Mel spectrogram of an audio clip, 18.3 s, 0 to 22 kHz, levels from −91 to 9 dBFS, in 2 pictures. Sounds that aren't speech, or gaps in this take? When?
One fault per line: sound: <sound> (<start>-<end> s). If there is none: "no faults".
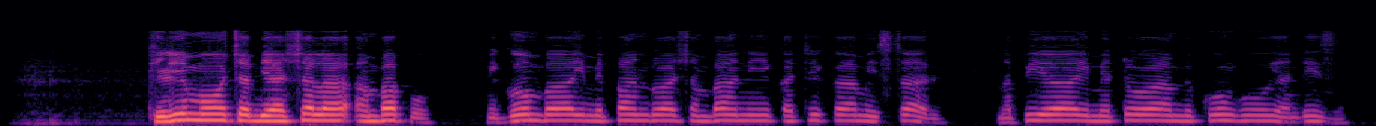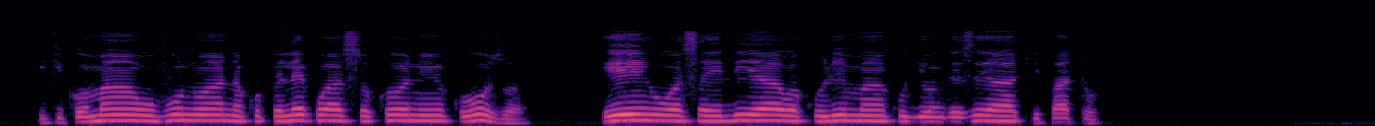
no faults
